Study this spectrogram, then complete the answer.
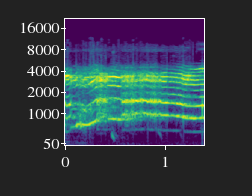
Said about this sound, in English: No. That is a window cleaner falling from the 13th floor.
